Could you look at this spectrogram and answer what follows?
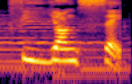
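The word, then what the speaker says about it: fiancé: Did you know that these two words are actually pronounced the same way? Yes. These words are homophones. They have the same pronunciation.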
